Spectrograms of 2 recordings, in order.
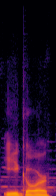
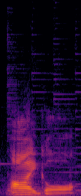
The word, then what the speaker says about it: Igor: making footsteps along with his uh bugeyed assisted Eigore. No, it's pronounced Igore.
